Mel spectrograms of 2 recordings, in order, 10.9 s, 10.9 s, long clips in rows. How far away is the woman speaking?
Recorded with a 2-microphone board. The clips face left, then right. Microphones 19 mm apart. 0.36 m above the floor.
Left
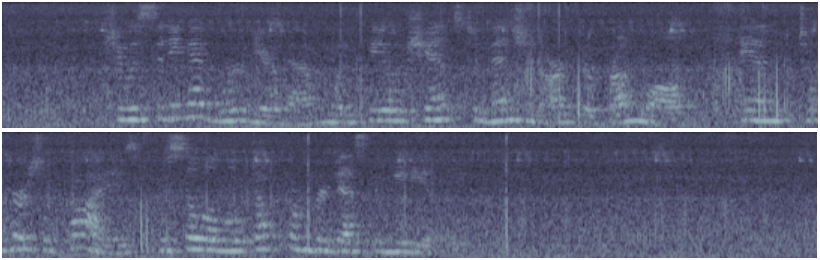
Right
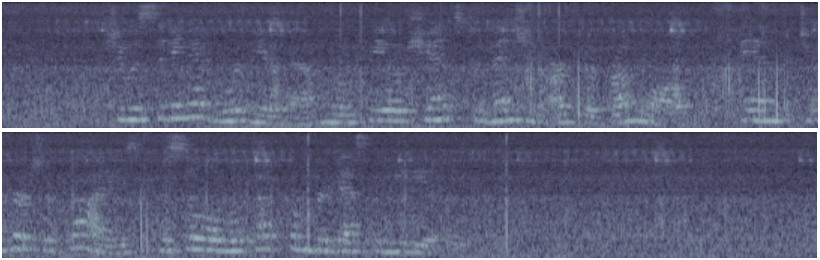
About 3 m.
